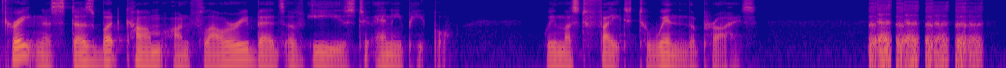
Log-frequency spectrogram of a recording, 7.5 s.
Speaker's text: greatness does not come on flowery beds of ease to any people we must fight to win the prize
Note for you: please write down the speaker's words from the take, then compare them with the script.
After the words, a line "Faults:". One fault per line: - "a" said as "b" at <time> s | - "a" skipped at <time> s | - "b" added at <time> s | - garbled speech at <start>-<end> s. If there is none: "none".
greatness does but come on flowery beds of ease to any people we must fight to win the prize
Faults:
- "not" said as "but" at 0.7 s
